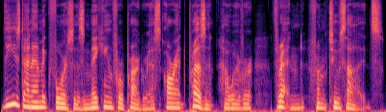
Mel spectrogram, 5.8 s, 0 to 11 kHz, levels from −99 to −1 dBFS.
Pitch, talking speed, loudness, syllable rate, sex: 135 Hz, 145 wpm, -18 LUFS, 5.2 syllables/s, male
